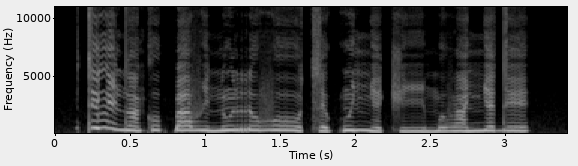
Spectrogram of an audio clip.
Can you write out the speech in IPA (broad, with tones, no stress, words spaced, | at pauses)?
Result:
tɪ˦lĩ˨ dã˨ko˦˨k͡pa˦vi˨ nũ˦rʊ˦voː˦˨ t͡sɛ˨kʷĩ˦ ɲe˨ t͡ʃiː˨ mʊ˦βã˦ ɲɛ˦de˦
